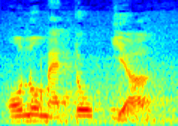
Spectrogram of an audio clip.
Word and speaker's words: onomatopoeia: So onomatopoeia, so second O is silent, not metopoeia. So onomatopoeia means when a word's pronunciation imitates its sound.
